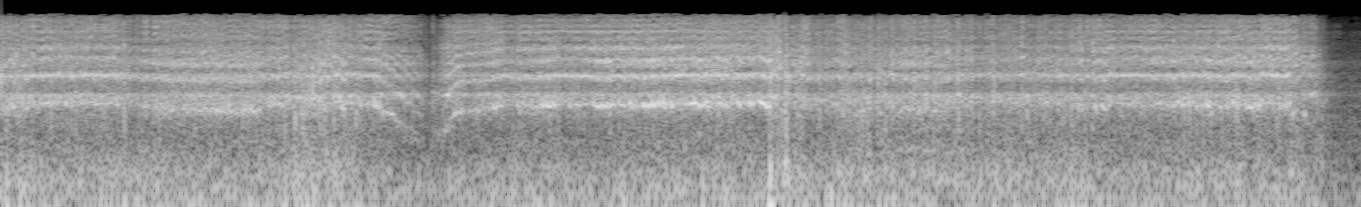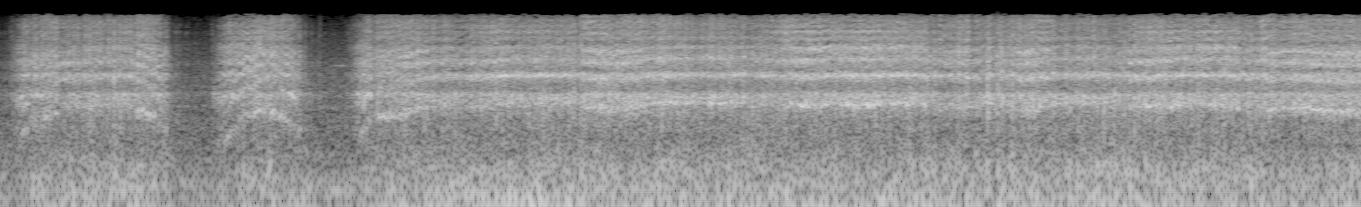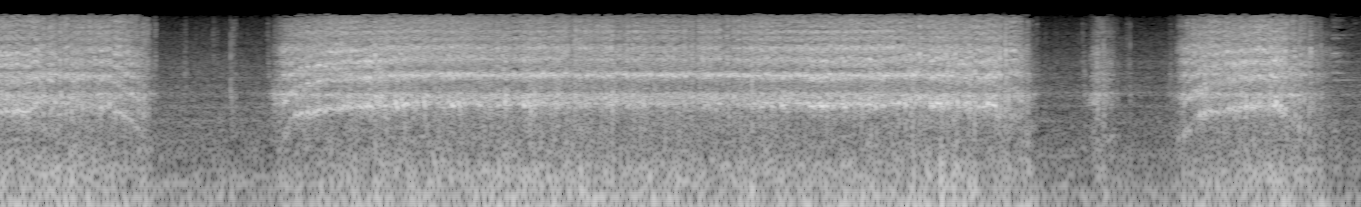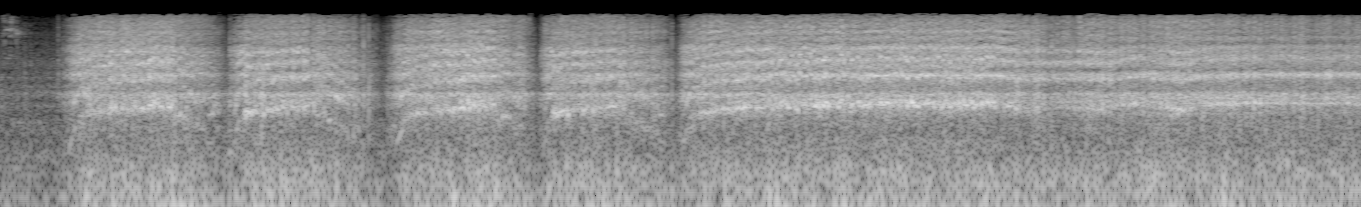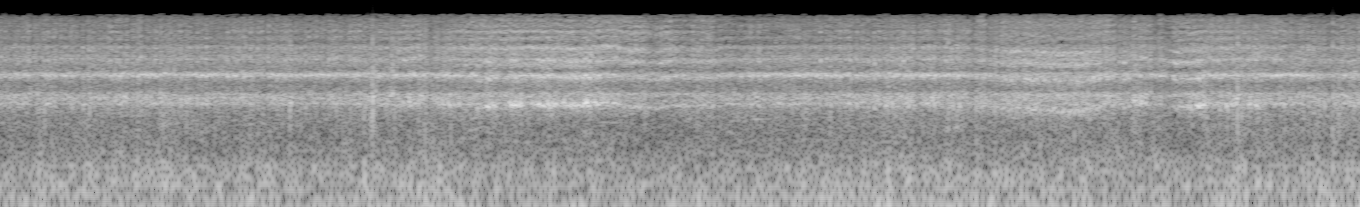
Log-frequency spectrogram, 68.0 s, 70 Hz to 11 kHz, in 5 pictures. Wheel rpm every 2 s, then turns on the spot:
220, 210, 150, 220, 220, 220, 150, 130, 80, 210, 220, 220, 230, 220, 90, 150, 230, 230, 180, 60, 60, 110, 110, 120, 190, 210, 220, 230, 230, 230, 220, 230, 220, 230.
28-30 40-42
